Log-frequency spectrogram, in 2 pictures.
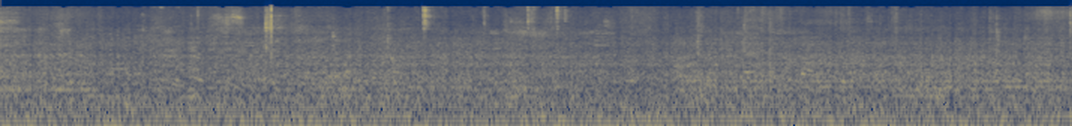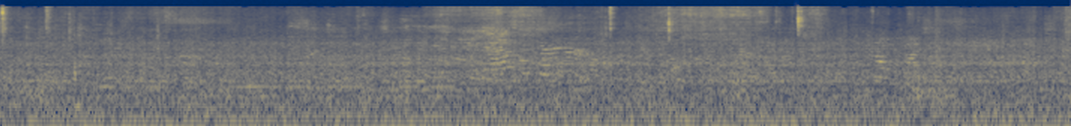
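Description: Steady low rumble and rush of an electric train running at speed, heard from inside the passenger carriage, with faint voices in the background.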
